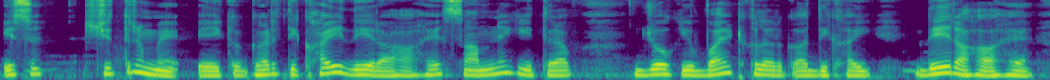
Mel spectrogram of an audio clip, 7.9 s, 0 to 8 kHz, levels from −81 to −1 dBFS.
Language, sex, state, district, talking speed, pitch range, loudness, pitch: Hindi, male, Uttar Pradesh, Shamli, 160 wpm, 125-150 Hz, -14 LUFS, 135 Hz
